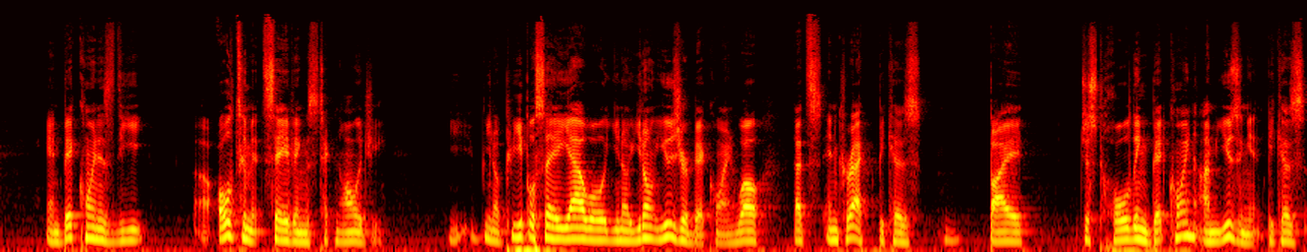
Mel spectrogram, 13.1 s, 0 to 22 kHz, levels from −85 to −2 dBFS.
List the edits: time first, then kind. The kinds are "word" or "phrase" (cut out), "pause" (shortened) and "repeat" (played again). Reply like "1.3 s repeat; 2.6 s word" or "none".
none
